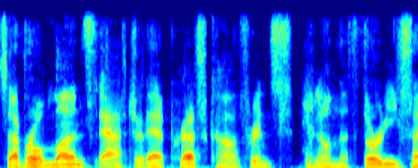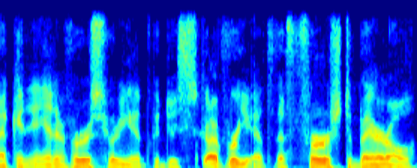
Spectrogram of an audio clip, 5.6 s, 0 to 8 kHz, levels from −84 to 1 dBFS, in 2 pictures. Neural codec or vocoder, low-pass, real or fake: codec, 24 kHz, 1.5 kbps, HILCodec; 7.2 kHz; fake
